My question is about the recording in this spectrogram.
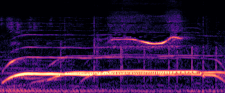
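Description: A loud, high-pitched held tone that slides up at the start and stays on one note for about two seconds, with a few other pitches joining in, then stops.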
